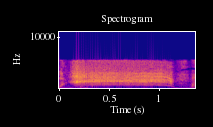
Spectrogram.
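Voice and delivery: high, loud shriek of Potiphar's wife; scream. Retold or imitated. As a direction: let out a sudden high scream. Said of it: "And she screamed".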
